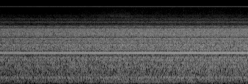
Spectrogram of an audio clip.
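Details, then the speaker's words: Arduino AM transmitter running on a roughly 12 V pack of four AA cells, heard through a 74GW15 radio: a steady, high, hissy whine at even pitch with no rhythm, present before any audio source plays; the USB cable was ruled out as the cause. "have the noise I thought the USB cable was create nose and it wasn't that wine that we hear right now is there so soon as I hit the play for the source"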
